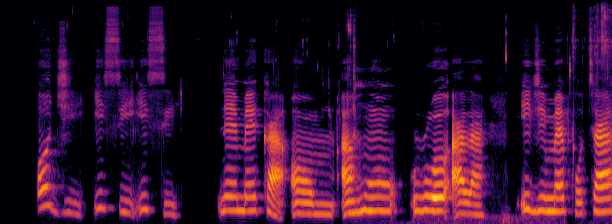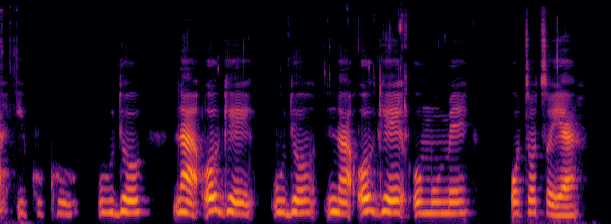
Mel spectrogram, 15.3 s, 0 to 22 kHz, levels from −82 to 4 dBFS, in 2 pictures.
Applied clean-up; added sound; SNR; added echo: neural mask model Resemble Enhance denoiser.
